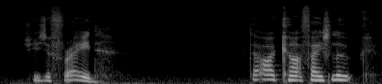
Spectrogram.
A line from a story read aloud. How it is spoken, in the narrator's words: she said miserably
